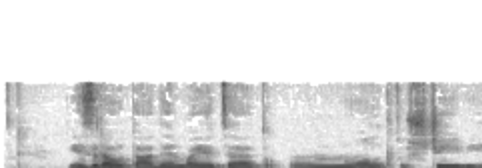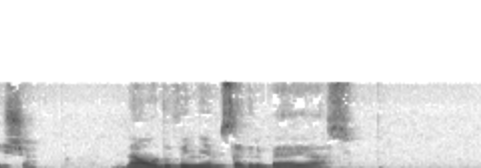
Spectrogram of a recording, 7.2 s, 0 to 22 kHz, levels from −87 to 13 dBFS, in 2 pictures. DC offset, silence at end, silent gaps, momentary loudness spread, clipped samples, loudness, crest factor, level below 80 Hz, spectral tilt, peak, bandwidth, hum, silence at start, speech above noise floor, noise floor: under 0.1%; 1 s; none; 12 LU; under 0.1%; -23 LUFS; 18 dB; -56 dBFS; -4.5 dB/octave; -6 dBFS; 12 kHz; none; 0.15 s; 40 dB; -63 dBFS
